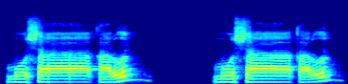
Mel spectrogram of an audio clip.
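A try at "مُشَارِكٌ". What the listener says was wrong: Musyarakun. Kebalik, bukan musakarun, kebalik. Bukan karun, bukan karun, kebalik rokun. Kebalik. Tuh, bukan karun, rokun.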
